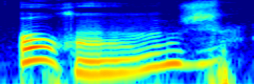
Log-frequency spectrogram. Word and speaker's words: orange: orange à un ça se dit on.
